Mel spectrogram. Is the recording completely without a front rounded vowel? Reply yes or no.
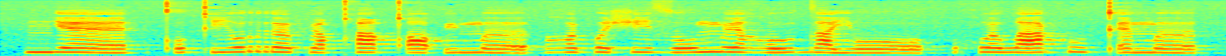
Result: no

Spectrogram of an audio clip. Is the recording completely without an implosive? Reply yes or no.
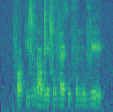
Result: yes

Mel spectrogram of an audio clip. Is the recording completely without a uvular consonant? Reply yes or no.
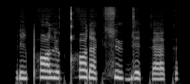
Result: no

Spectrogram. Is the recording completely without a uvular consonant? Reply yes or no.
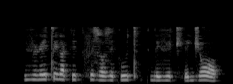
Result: yes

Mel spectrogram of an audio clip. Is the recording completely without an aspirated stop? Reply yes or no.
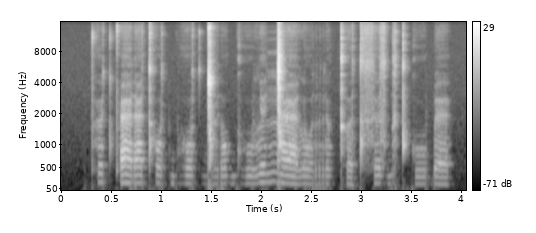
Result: no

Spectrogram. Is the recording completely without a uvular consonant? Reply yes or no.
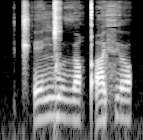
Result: no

